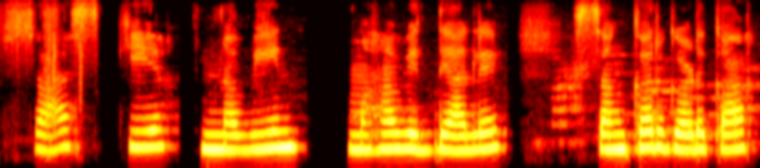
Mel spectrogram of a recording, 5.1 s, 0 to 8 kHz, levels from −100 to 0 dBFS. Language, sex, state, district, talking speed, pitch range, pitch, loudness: Hindi, female, Chhattisgarh, Balrampur, 60 wpm, 235-265 Hz, 245 Hz, -17 LUFS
